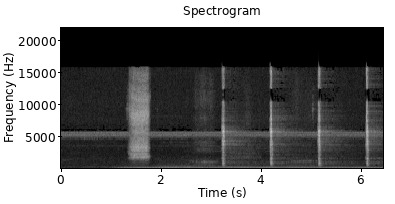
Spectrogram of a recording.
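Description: Film soundtrack: a low, sustained musical drone swells in about a second in, with a brief hiss just after. From about three seconds in, clock-like ticks fall evenly about once a second, a countdown of tension as the deadline nears.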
